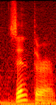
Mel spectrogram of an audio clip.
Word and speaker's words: Zynthra: if you go over uh zinthera right that's how you pronounce it cynthia yeah if you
